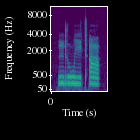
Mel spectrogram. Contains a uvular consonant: no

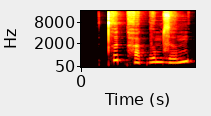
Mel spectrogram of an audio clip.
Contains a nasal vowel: no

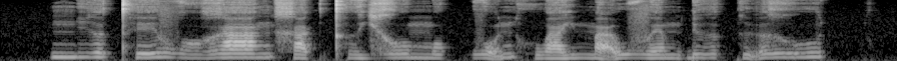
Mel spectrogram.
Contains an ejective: no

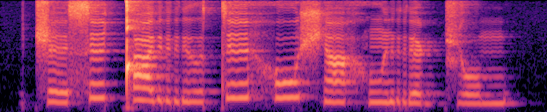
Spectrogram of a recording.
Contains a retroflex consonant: yes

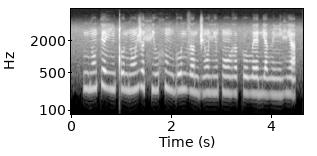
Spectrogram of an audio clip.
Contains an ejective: no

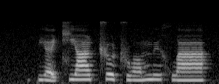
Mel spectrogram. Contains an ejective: no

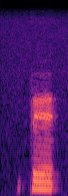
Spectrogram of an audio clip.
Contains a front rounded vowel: yes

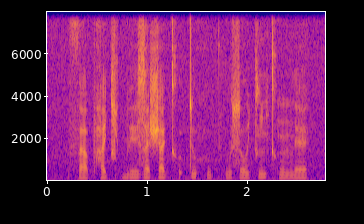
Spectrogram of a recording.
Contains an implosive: no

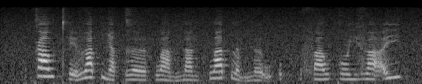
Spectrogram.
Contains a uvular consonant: no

